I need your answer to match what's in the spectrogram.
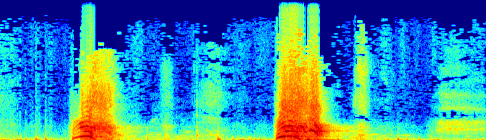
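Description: Two loud sneezes from a person speaking on stage, about two seconds apart, each a sharp voiced burst that breaks into a hissing blast, with near silence between them.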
